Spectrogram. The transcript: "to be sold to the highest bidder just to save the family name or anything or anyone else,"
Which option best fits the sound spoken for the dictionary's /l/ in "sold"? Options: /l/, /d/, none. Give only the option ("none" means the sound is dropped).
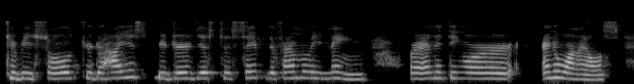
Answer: /l/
